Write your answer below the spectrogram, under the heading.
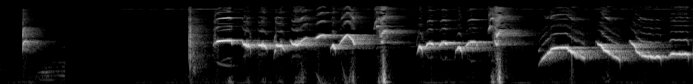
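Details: Used to spur other shamas into full song, this white-rumped shama delivers clear whistled phrases with rising and falling slides, broken by sharp clicking snaps, after a short opening note and a pause.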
